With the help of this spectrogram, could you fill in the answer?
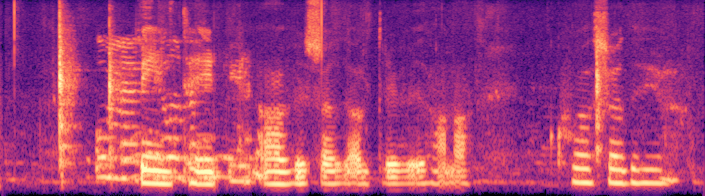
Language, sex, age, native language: Icelandic, male, 12, Icelandic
